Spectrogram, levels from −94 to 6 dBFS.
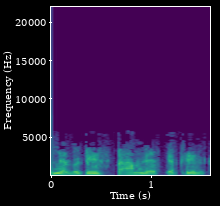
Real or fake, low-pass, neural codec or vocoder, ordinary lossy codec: fake; 7.2 kHz; codec, 24 kHz, 1.5 kbps, HILCodec; MP3, 24 kbps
